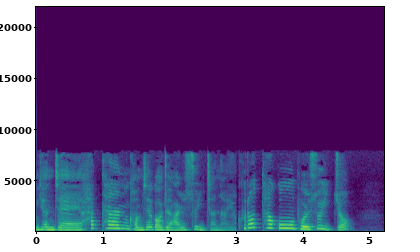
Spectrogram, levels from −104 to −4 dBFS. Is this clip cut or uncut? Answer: cut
